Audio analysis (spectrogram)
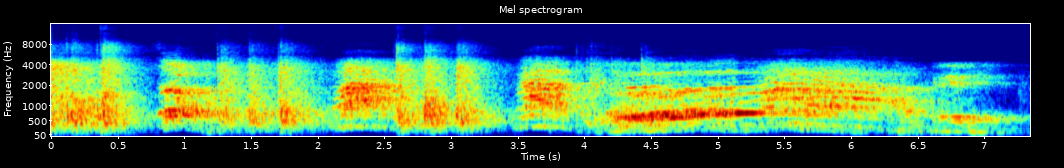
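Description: A classroom of students does a rhythmic spirit clap, quick bursts of claps and thumps in a patterned beat, mixed with children chanting loudly together in a lively group.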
